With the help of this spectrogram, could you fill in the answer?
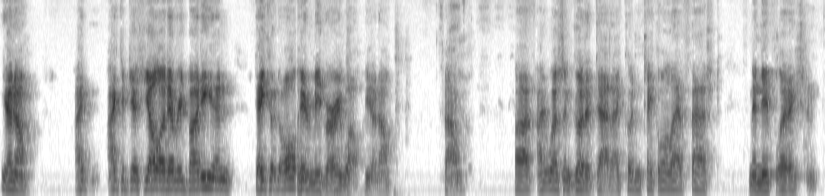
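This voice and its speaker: A man with a raspy voice, a podcast guest telling rambling, folksy stories in casual chat. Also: mid-range voice, fairly even intonation, a little slow, sharp tone. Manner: rambling, folksy, with many fillers. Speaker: podcast guest, former track owner.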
